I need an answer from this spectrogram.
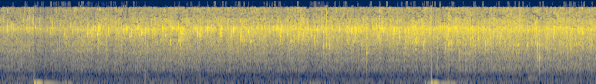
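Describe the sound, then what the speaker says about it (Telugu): Meal maker pakodi frying in hot oil, a steady dense sizzle and crackle running throughout, close and fairly loud, with a couple of sharp clicks near the start and middle. "మనం ఇదంతా చేస్తున్నప్పుడు ఆయిల్ ఫ్రై అయిపోయింది ఒకటొకటి ఫ్రై"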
